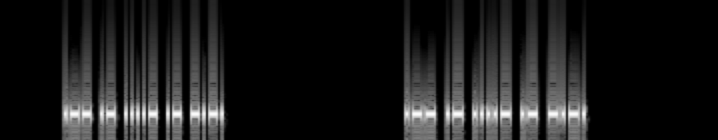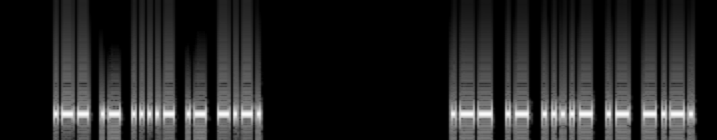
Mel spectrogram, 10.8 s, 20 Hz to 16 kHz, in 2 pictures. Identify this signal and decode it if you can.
Morse code, heard as a keyed tone, about 45 wpm, 700 Hz. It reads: WA4AC WA4AC WA4AC WA4AC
